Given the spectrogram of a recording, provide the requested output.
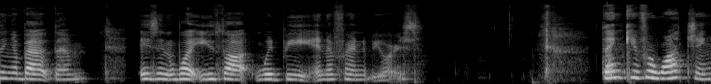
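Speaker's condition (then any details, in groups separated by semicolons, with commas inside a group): Cerebral palsy, athetoid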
